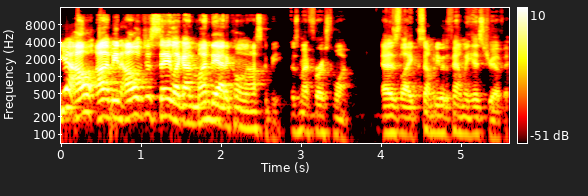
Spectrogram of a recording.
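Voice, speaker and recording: Speaking very fast with vocal fry, this bright, sharp voice makes very wide pitch swings and big swings in loudness. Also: man, fairly high pitch for a man. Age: 40s. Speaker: news founder and influencer. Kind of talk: panel discussion. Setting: video call.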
